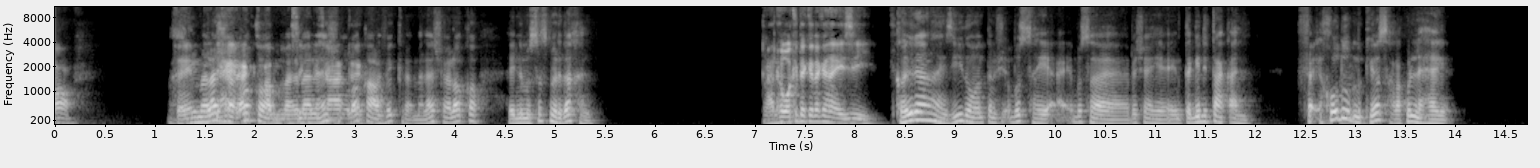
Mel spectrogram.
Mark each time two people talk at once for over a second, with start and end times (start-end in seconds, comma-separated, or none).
1.2-3.3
